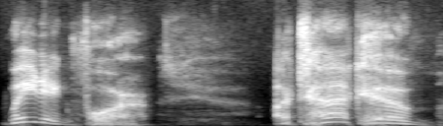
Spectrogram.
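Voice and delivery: high, loud bellowed order; bellowing. Acted. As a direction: bellow it at the ogres. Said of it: "she's bellowing that at the".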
